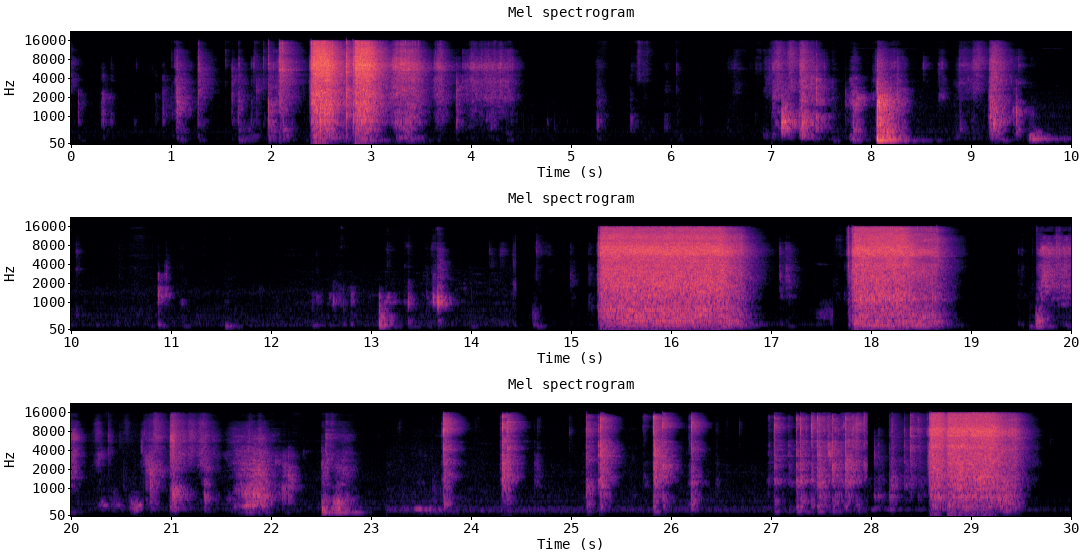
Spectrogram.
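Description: A screwdriver scrapes and clicks against a plastic housing.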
